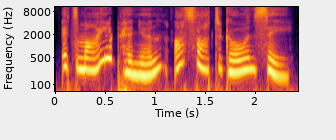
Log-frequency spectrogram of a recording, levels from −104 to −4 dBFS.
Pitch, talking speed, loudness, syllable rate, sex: 235 Hz, 220 wpm, -14 LUFS, 5.4 syllables/s, female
